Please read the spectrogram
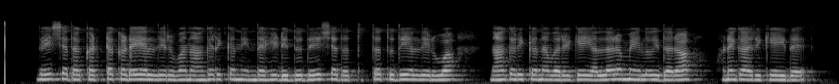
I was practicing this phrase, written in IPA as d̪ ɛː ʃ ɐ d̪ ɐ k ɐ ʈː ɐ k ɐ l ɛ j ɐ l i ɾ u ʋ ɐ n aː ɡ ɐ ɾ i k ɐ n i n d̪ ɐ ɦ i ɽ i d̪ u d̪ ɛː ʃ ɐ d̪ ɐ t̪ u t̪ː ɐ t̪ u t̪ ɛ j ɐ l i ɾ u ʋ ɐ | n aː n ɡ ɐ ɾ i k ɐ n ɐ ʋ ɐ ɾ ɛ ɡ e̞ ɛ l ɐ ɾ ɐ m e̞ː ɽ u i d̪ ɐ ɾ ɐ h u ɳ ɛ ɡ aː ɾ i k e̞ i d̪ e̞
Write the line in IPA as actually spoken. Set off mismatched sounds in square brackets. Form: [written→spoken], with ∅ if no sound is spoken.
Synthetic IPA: d̪ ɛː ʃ ɐ d̪ ɐ k ɐ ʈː ɐ k ɐ [l→ɽ] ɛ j ɐ [l→lː] i ɾ u ʋ ɐ n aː ɡ ɐ ɾ i k ɐ n i n d̪ ɐ ɦ i ɽ i d̪ u d̪ ɛː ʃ ɐ d̪ ɐ t̪ u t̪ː ɐ t̪ u [t̪→d̪] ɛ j ɐ [l→lː] i ɾ u ʋ ɐ | n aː [n→∅] ɡ ɐ ɾ i k ɐ n ɐ ʋ ɐ ɾ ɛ ɡ e̞ ɛ [l→lː] ɐ ɾ ɐ m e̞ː [ɽ→l] u i d̪ ɐ ɾ ɐ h [u→ɔ] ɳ ɛ ɡ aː ɾ i k e̞ i d̪ e̞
